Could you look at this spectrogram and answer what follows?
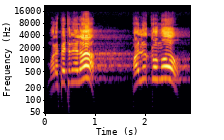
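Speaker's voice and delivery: God commanding Moses to speak, booming and slow; booming divine command. Acted.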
